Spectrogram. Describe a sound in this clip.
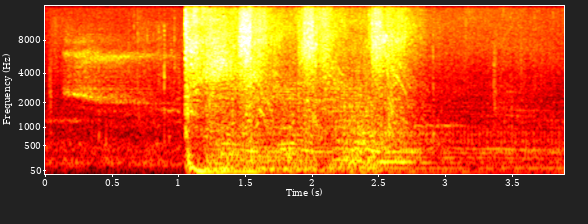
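A sudden loud whoosh and blast bursts out, then fades.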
